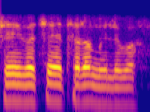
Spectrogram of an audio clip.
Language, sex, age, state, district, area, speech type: Odia, male, 18-30, Odisha, Boudh, rural, conversation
